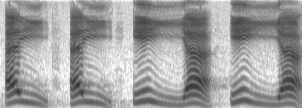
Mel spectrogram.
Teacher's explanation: lidah bagian tengah sudah tadi menekan ke langit-langit atas tetapi lebih renggang dari posisi shin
